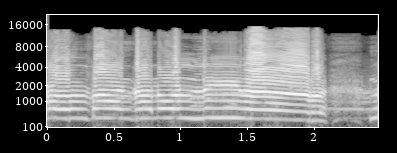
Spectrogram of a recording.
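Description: A man's excited, shouted voice holding long drawn-out vowels at a high pitch, with short breaks between: a race announcer calling a cyclist's win at the finish line.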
